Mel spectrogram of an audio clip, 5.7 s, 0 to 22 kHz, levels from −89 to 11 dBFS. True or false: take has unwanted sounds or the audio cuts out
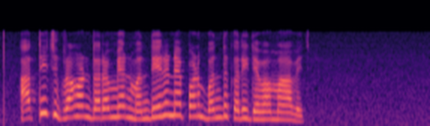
false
